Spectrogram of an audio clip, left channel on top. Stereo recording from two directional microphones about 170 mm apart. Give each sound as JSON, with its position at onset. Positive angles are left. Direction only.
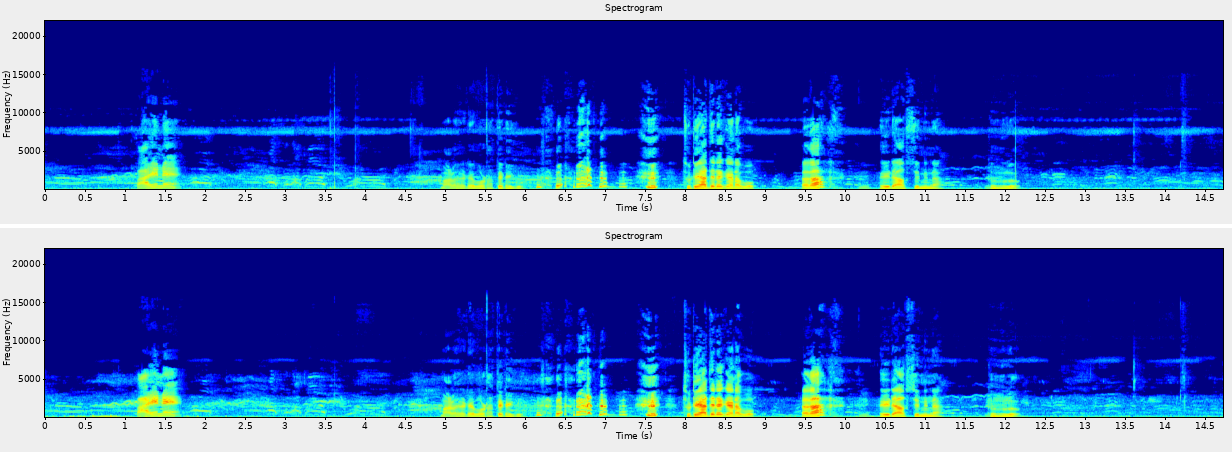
{"t": 1.1, "sound": "speech", "side_deg": 50}
{"t": 2.8, "sound": "a sound", "side_deg": -35}
{"t": 4.9, "sound": "speech", "side_deg": 10}
{"t": 5.7, "sound": "a man's voice", "side_deg": 20}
